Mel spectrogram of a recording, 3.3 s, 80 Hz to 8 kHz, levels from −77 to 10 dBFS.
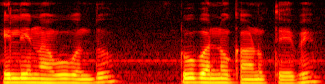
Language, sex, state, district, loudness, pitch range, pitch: Kannada, male, Karnataka, Koppal, -17 LUFS, 125-150 Hz, 135 Hz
